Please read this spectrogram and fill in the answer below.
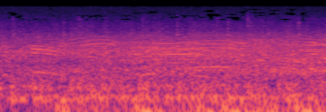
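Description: Soccer stadium field ambience during live play: a steady crowd hum with faint distant shouts and voices.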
